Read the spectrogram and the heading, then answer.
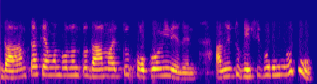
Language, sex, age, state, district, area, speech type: Bengali, female, 60+, West Bengal, South 24 Parganas, rural, conversation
